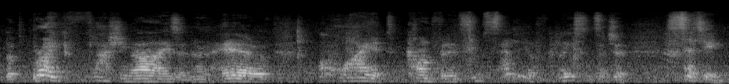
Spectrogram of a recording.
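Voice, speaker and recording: An actor playing Doctor Watson, a loyal, slightly bumbling companion and storyteller, hesitant and dramatic in old radio style. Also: male voice, measured pace, close to an everyday voice. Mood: reminiscing. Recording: roomy, distant mic with noise and rumble.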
